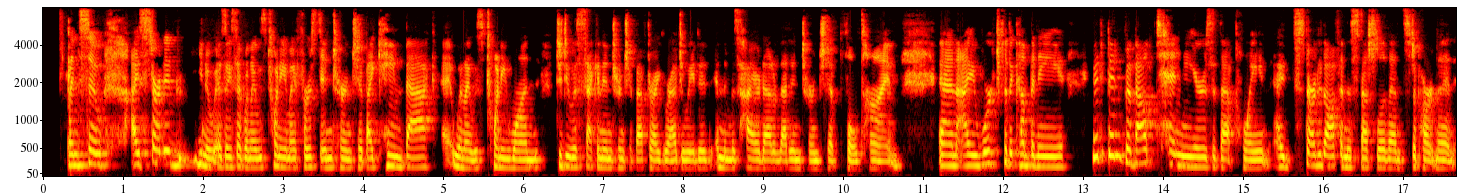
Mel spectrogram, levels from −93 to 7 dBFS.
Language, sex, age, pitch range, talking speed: English, female, 30-49, 150-185 Hz, 215 wpm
